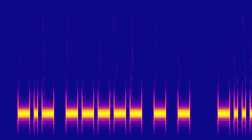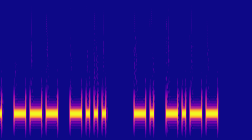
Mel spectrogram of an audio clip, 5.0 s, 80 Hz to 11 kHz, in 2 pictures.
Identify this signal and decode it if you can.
Morse code, heard as a keyed tone, about 30 wpm, 700 Hz. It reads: K0TT BOB NY
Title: K1USN SST QSO Practice - 30wpm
